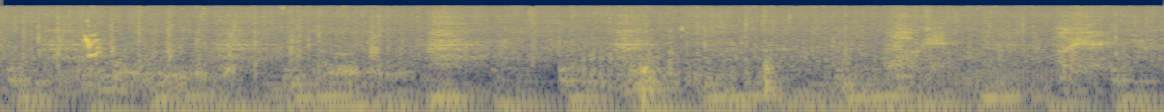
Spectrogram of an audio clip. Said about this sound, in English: The wolves. I can see them.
